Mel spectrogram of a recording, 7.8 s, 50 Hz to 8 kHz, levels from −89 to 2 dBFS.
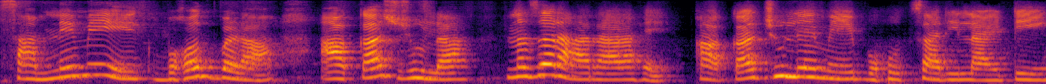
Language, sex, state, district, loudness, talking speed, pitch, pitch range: Hindi, female, Maharashtra, Gondia, -19 LUFS, 140 wpm, 240 Hz, 215-295 Hz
